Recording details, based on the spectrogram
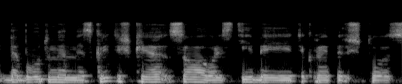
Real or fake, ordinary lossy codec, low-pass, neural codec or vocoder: real; Opus, 64 kbps; 7.2 kHz; none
